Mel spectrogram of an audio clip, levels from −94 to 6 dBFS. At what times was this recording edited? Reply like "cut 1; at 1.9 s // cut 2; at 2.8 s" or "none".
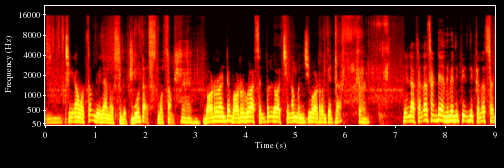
none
